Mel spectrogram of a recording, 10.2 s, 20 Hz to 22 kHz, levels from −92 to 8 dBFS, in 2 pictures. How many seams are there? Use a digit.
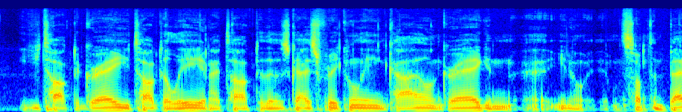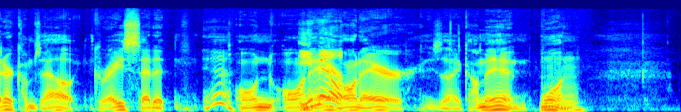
2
